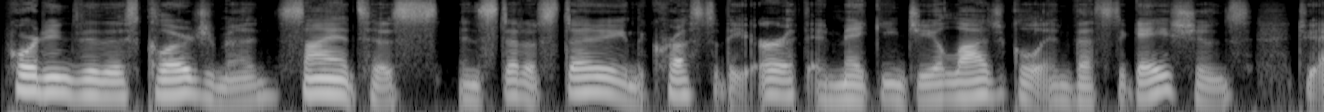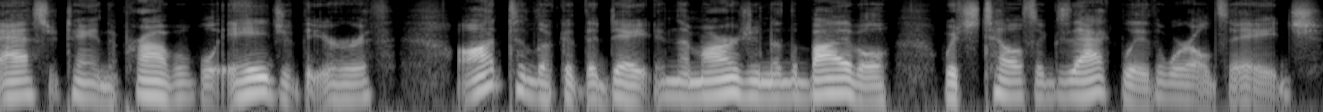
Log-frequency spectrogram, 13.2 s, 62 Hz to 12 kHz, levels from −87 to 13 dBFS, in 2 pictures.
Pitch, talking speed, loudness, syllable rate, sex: 130 Hz, 195 wpm, -21 LUFS, 5.5 syllables/s, female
